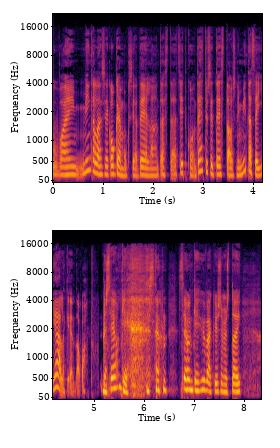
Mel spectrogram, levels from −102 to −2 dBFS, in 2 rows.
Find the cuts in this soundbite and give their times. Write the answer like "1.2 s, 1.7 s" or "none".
5.1 s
